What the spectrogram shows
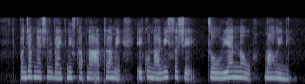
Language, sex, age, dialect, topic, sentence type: Marathi, female, 36-40, Northern Konkan, banking, statement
